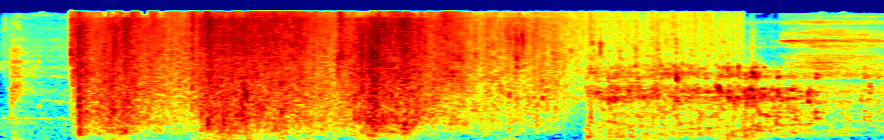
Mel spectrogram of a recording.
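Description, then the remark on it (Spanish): Three divers with oxygen tanks jump into the sea: a sudden loud splash gives way to several seconds of churning, rushing water, then a shift to muffled bubbling and gurgling as they sink beneath the surface. “Los tres marineros, pertrechados con sus botellas de oxígeno, se disponen a saltar al agua.”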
